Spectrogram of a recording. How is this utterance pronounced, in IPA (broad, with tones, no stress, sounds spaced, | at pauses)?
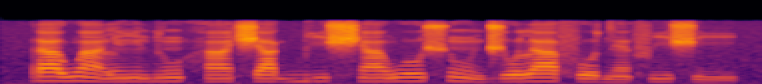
ɾ a˦ w ã˦˨ l ĩ˧ d ũ˧ h ã˧ ʃ a˧ ɡ͡b i˧ ʃ ã˧ w o˦ ʃ ũ˦˨ d͡ʒ o˧ l a˦ f o˧ d ɛ̃˨ f i˧ ʃ i˨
